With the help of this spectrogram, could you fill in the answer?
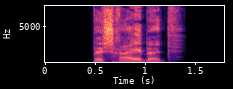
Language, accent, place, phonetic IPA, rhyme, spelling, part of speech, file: German, Germany, Berlin, [bəˈʃʁaɪ̯bət], -aɪ̯bət, beschreibet, verb, De-beschreibet.ogg
- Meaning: second-person plural subjunctive I of beschreiben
